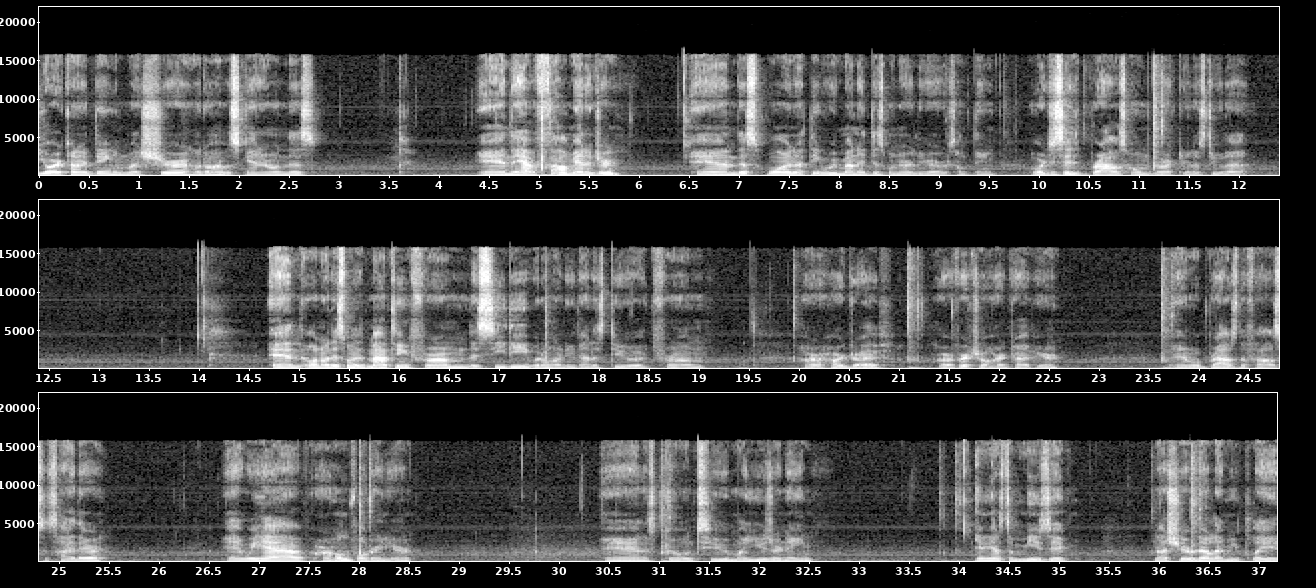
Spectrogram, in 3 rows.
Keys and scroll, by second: 1.4 Escape, 3.2 Down, 3.9 Down, 4.1 Down, 5.0 Return, 6.9 Down, 9.3 Up, 11.1 Return, 17.5 Escape, 19.4 Down, 21.1 Return, 23.6 Return, 26.2 Down, 26.9 Up, 27.4 Up, 27.5 Up, 27.7 Up, 28.0 Return, 31.0 Return, 33.3 Down, 33.8 Return, 36.3 Return.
